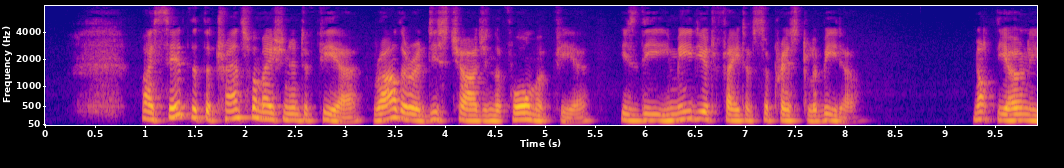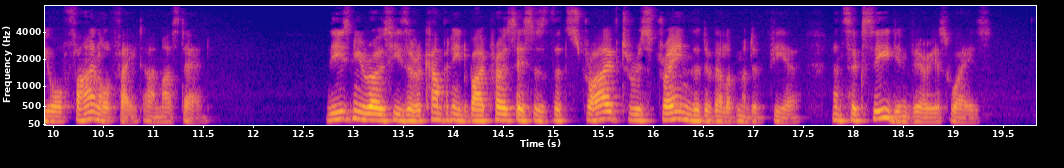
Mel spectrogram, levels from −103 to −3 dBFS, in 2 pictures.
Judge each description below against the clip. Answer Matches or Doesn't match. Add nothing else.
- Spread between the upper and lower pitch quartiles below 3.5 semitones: Doesn't match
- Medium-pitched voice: Matches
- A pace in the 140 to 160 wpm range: Matches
